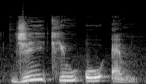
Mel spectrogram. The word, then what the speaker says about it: gqom: big fan of home correct pronunciation clone gqom they say it with a click of the tongue jerusalema is i love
